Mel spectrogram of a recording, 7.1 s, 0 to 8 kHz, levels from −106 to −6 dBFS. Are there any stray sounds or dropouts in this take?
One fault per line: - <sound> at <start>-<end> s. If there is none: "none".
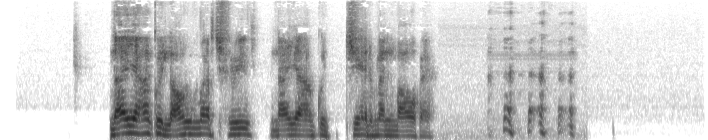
- laugh at 4.9-5.8 s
